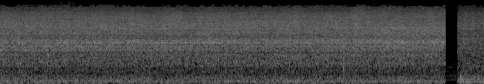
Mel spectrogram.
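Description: A rib eye steak sizzles on a hot grill, giving a steady, loud broadband hiss that runs unbroken for several seconds before a brief dropout near the end.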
